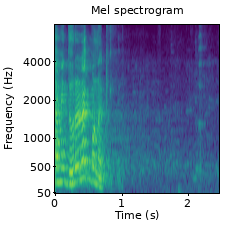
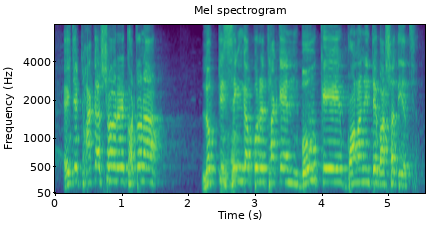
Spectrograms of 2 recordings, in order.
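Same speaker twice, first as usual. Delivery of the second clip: usual speaking voice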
